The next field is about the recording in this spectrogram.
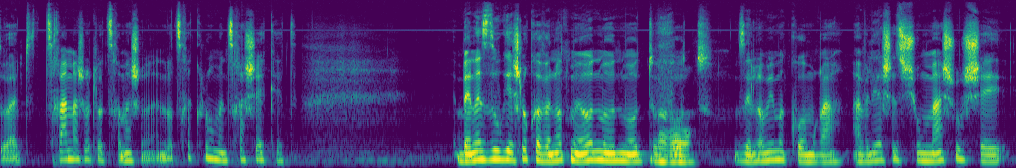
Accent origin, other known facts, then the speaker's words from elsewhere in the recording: Jerusalem, Jerusalem District, Israel; אני גם מירושלים, אז יש לנו חמולות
